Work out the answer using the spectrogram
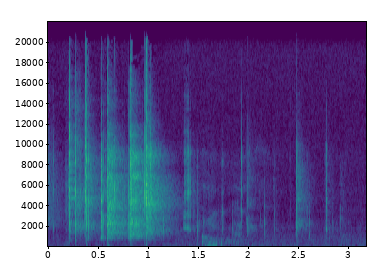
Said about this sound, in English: All right. It's everybody's favorite part, I presume, because it's mine. So it must be everybody's. Let's grab the can, grab your glass, and let's open her up.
